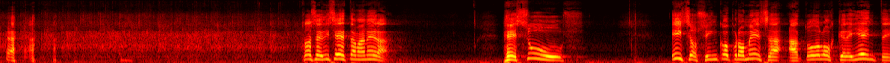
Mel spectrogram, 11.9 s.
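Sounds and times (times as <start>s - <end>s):
audience applauding: 0.0s - 4.3s
speech: 0.1s - 0.8s, 4.0s - 5.3s, 6.7s - 7.8s, 9.0s - 11.8s.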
